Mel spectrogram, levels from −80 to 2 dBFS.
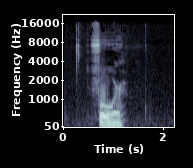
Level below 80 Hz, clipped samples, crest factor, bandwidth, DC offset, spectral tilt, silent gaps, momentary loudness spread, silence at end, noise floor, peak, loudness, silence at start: -44 dBFS; under 0.1%; 16 dB; 17 kHz; under 0.1%; -5 dB/octave; none; 15 LU; 1 s; -53 dBFS; -2 dBFS; -15 LUFS; 0.25 s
